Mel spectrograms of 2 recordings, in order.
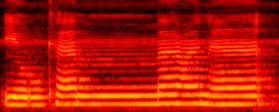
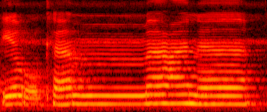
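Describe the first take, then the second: Both takes have the same delivery.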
